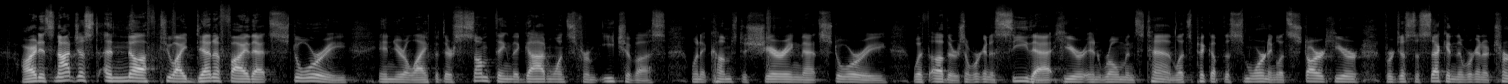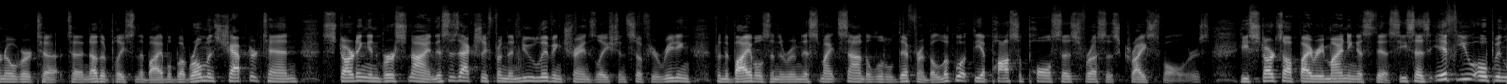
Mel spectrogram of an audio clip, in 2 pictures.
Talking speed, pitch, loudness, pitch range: 240 wpm, 130 Hz, -27 LUFS, 115-150 Hz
